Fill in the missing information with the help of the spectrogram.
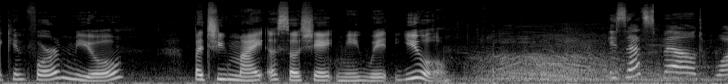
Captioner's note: audience responds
